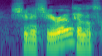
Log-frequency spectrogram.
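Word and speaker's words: Shinichirō Watanabe: the director I'm not even gonna try to pronounce that first name she should I try sheena Shiro is that right shin oshiro correct uh Watanabe yep okay got that right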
